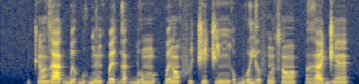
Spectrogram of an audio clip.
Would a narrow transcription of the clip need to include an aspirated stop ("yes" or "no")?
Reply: no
